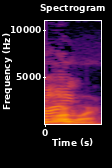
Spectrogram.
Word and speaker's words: Borgore: Okay, yeah, so it's Borgore. Just the way I stress the wrong syllable and they laugh at me.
